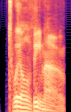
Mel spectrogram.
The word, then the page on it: twelvemo: British English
